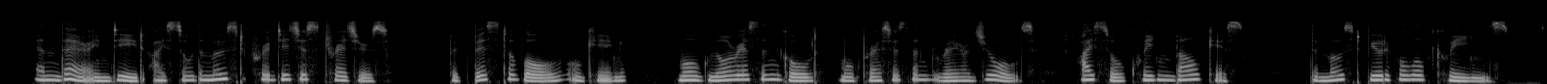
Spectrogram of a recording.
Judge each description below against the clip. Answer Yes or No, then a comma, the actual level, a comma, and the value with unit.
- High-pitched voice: Yes, high, 195 Hz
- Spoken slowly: Yes, slow, 130 wpm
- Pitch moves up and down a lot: No, average, 4.4 semitones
